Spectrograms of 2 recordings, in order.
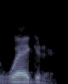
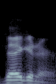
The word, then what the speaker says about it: Wegener: old now back to alfred wegener all right or wegener if you want to pronounce the name correctly hess versus wegner wegner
